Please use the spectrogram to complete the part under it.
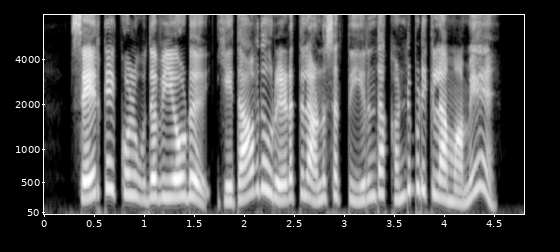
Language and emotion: Tamil, surprised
